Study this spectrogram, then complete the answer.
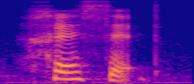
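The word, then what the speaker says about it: Chesed (חסד): 这个慈爱这个字眼呢，我们可以从原文圣经来查出来啊，它的编号是 2617，希伯来文的发音叫做 Chesed。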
